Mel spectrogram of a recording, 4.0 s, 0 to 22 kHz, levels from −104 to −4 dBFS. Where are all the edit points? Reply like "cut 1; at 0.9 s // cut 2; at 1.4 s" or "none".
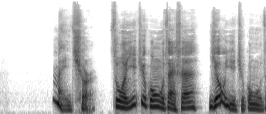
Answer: cut 1; at 1.5 s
